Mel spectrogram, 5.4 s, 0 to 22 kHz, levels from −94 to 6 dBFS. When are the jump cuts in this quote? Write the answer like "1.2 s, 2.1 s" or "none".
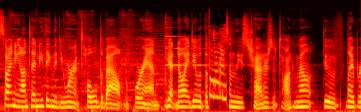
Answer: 2.4 s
